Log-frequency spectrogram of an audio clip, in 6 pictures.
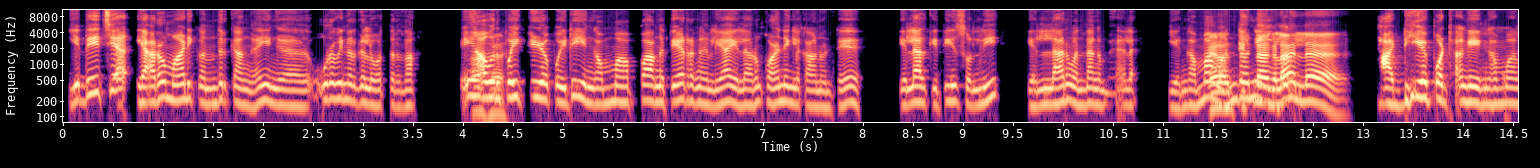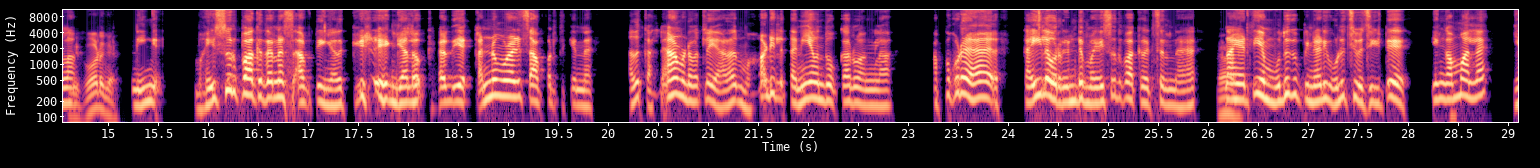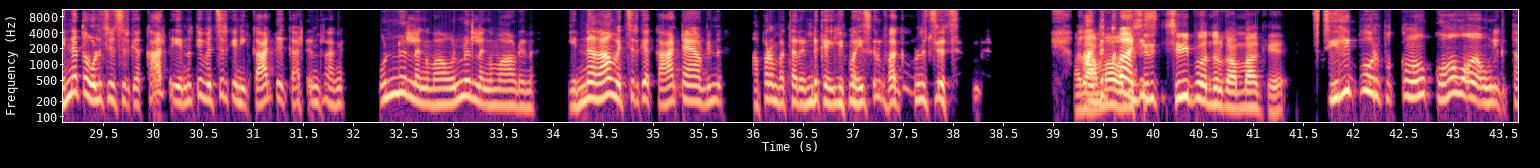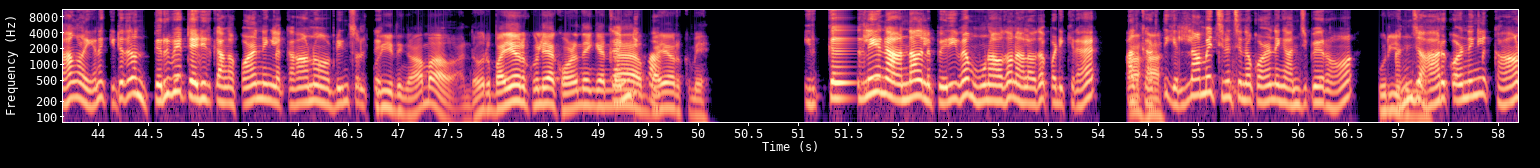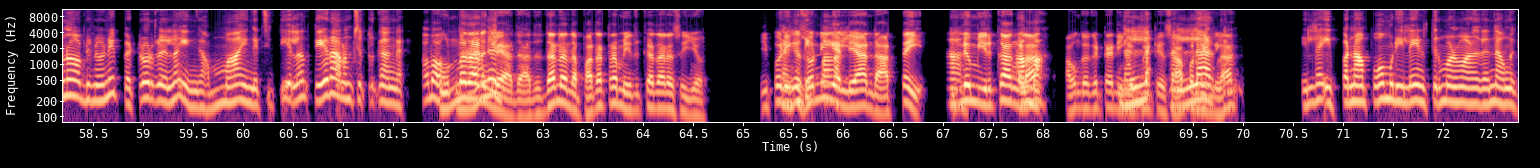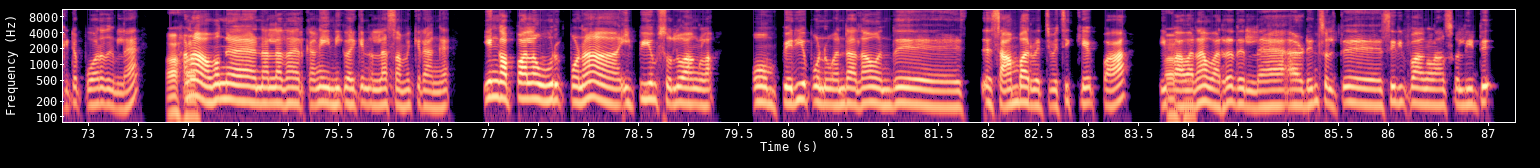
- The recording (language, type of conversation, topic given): Tamil, podcast, உங்களுக்கு உடனே நினைவுக்கு வரும் குடும்பச் சமையல் குறிப்புடன் தொடர்பான ஒரு கதையை சொல்ல முடியுமா?
- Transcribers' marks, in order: laughing while speaking: "அடியே போட்டாங்க எங்க அம்மாலாம்"; laughing while speaking: "அத கீழே எங்கேயாளு உக்காந்தி"; "எங்கேயாகிலும்" said as "எங்கேயாளு"; other noise; laughing while speaking: "இரண்டு கையிலும் மைசூர் பாக்கை ஒளிச்சு வச்சிருந்தேன். அதுக்கும் அடி சி"; drawn out: "வந்து"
